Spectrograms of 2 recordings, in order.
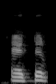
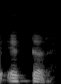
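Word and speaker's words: actor: एन से न, एन एक्टर पढ़ते हैं, इसे पढ़ते हैं हम लोग एक्टर। ठीक है, एक्टोर नहीं पढ़ना है।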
